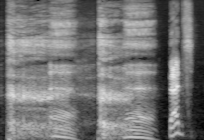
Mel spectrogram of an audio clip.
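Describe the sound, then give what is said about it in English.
A sick person makes a few rough, guttural coughing and throat-clearing sounds, fairly loud, in two long rasping bursts followed by a short sharp one. “It's terrifying because you're coughing, and then this is me.”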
